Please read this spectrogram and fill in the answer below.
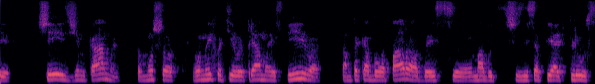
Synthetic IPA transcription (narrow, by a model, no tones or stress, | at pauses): i | t͡ʃɛɛzʲʒinkɑmɪ | t̪ɔmuʃɔ | ʋɔnɪxɔtʲilˠɪpɾʲamɔɛsʲpʲijʋɐ | t̪ɑmt̪ɐkabʊlˠɑpɑɾɐːd̪ɛsʲmɑbutʲʃizʲd̪esʲat̪̚pʲjatʲplʲus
